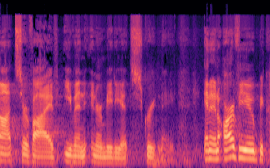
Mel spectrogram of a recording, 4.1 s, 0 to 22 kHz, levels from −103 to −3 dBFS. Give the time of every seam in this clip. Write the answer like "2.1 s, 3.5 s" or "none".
2.9 s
